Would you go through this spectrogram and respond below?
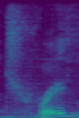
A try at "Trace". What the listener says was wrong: It just sounds like he's got lisp. It's It's trace and symbol. trace and thimble. That's what I've been hearing the whole game. That's what I've been hearing the whole time.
